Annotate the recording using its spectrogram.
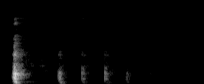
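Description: A man's brief, breathy chuckle: one short burst, then a few faint puffs fading out within about a second.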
